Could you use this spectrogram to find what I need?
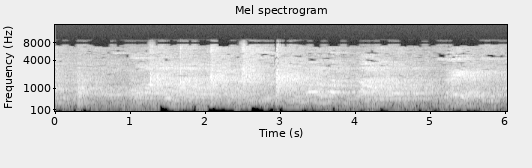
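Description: Men talk in an echoing court.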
